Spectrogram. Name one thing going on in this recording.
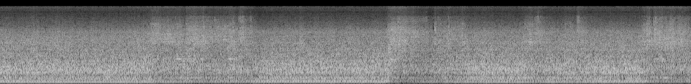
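A wood chipper's engine runs loudly and steadily close by.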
